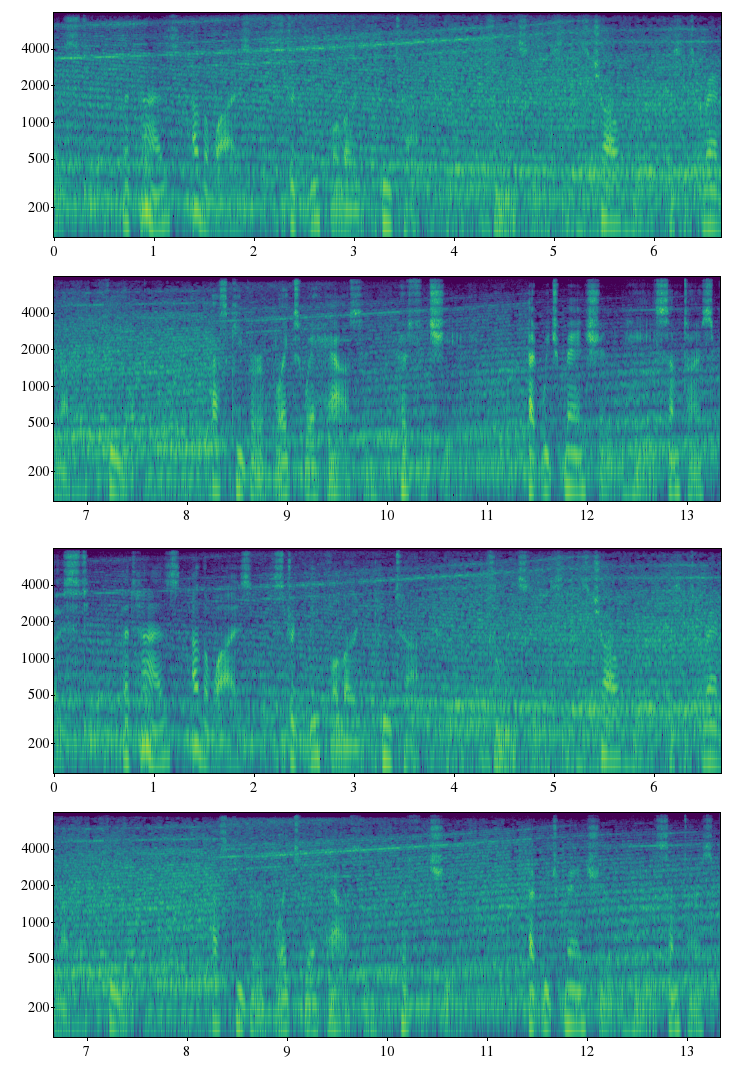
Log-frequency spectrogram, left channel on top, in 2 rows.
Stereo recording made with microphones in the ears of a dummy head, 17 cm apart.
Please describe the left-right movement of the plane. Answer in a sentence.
In this clip you hear the plane go from the left side to the right.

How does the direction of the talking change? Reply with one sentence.
In this clip you hear the talking go from the right side to the left.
